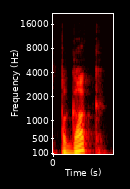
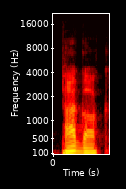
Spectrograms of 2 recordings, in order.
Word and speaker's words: Baykok: oji other pronunciations and the first is bagok pagak bagok and bakak those are all spelled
